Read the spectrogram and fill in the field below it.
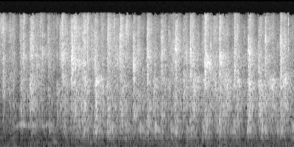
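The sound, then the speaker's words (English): Sustained applause from an audience after the choir Nota Bene sang live in the foyer of RNZ House, a steady dense patter of many hands clapping, holding even in volume throughout. “And that applause is really hard earned.”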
